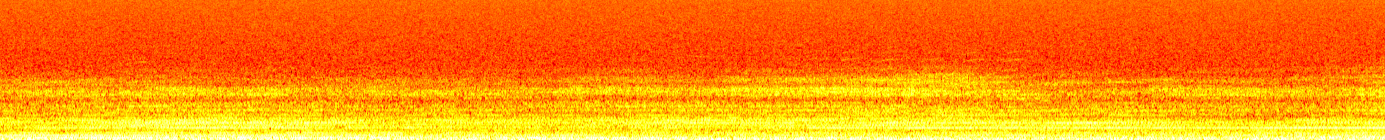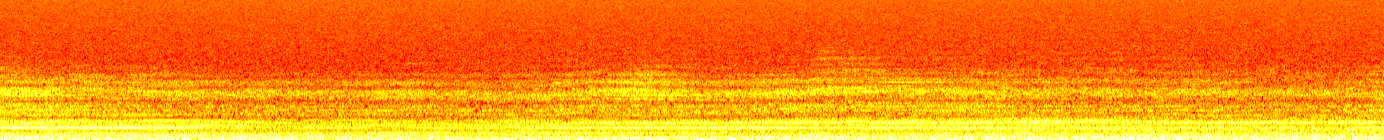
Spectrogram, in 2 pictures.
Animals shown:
forest ambience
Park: Acadia National Park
